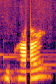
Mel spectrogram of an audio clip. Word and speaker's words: Bucay: Ecuador, but in Bouquet, I guess Bukai is how they say it.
